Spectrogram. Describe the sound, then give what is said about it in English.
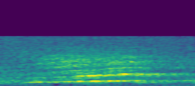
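Motorcycle engine running nearby, a faint, steady droning hum that swells slightly midway, heard alone without talk. “Ooh, somebody's got a motorcycle nearby.”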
